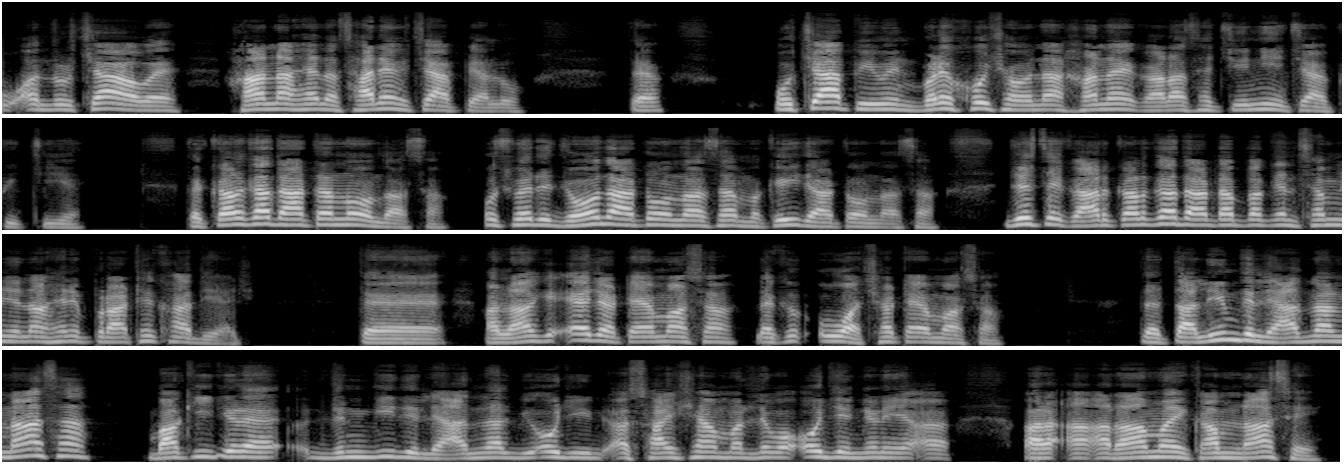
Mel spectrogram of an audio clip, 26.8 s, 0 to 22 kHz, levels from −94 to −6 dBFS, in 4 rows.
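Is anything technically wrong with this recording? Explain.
Yes. Throughout the speech, the upper frequencies sound synthetic: sibilants come out gritty and lisping, with a metallic sheen over the top end. This is likely HE-AAC compression at a low bitrate, roughly 24 kbps. Only the lower band is coded directly, and the treble is rebuilt by copying lower content upward, so the upper harmonics no longer line up with the fundamental. On a spectrogram, the region above the crossover shows blocky, repeated patterns that echo the bands below.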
